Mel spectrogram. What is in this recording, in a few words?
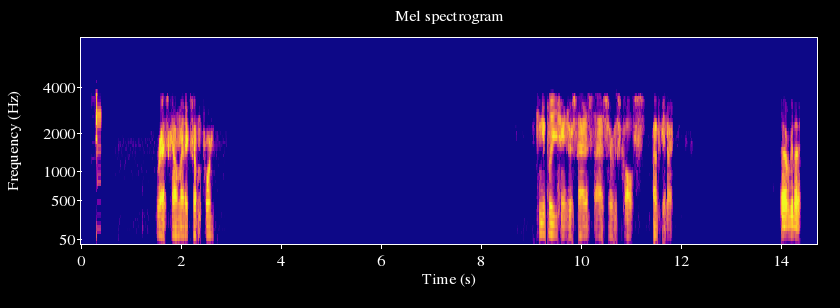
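EMS DISP, radio; wake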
